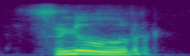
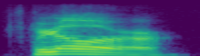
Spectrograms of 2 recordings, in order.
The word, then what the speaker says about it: floor: No se dice flur, ¿cierto? sino dice floor. Esa es una excepción.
